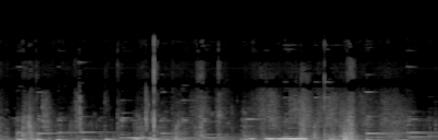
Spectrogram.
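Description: Simple electronic Christmas-decoration melody of plain held notes, loudest about two-thirds of the way through, with scattered light knocks.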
